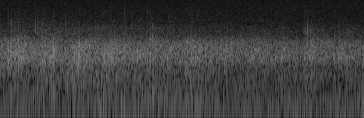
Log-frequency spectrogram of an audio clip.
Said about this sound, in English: Let's give them another great big round of applause.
